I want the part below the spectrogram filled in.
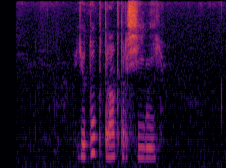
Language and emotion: Russian, neutral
